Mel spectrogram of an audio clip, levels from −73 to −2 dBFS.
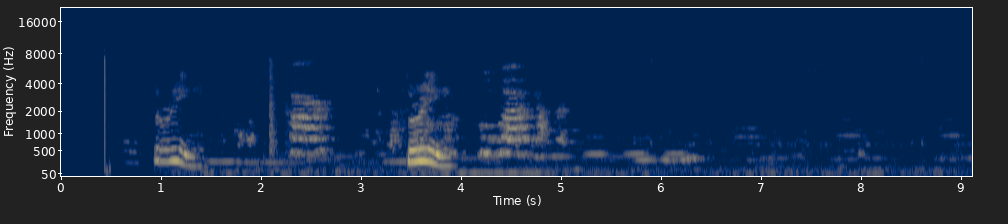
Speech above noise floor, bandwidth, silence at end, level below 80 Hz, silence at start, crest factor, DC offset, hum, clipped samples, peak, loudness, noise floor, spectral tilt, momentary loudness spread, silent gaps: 35 dB; 7.8 kHz; 0.9 s; -62 dBFS; 0.95 s; 22 dB; under 0.1%; none; under 0.1%; -16 dBFS; -35 LUFS; -65 dBFS; -5.5 dB/octave; 24 LU; none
